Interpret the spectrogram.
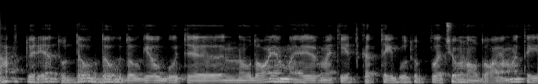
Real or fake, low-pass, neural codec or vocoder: fake; 7.2 kHz; codec, 16 kHz, 4 kbps, FreqCodec, larger model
